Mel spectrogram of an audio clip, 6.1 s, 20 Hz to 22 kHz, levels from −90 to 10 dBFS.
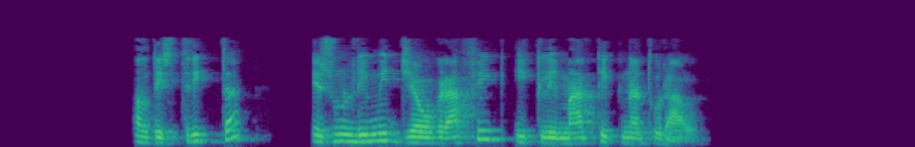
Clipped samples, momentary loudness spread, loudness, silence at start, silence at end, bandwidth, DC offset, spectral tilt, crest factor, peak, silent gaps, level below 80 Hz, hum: under 0.1%; 6 LU; -20 LUFS; 0.9 s; 1.45 s; 8 kHz; under 0.1%; -5.5 dB/octave; 18 dB; -4 dBFS; 1.81-2.07 s; -62 dBFS; none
